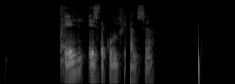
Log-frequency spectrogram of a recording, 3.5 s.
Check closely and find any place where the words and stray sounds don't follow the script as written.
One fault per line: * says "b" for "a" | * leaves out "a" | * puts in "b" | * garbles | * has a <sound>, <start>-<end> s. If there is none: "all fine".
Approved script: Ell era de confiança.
* says "és" for "era"
* has a dropout, 1.9-2.0 s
